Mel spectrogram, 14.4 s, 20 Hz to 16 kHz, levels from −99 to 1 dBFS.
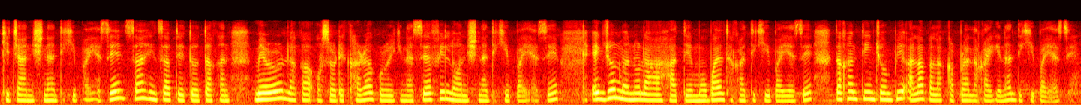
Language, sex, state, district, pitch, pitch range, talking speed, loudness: Nagamese, female, Nagaland, Dimapur, 200 Hz, 185-225 Hz, 170 wpm, -19 LUFS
